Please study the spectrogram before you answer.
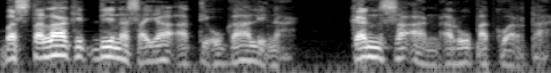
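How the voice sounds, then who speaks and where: An actor playing a measured older Filipino father with a husky voice, giving advice in a radio drama. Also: deep voice, expressive, a bit bright, full character voice. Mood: measured, concerned.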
